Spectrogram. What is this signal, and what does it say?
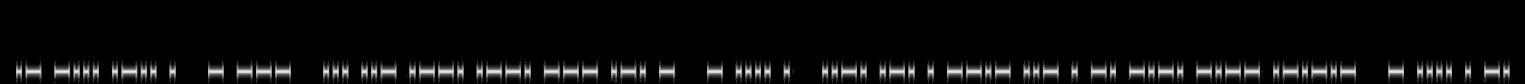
Morse code, heard as a keyed tone, about 25 wpm, 600 Hz. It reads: ABLE TO SUPPORT THE FREQUENCY. THEN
